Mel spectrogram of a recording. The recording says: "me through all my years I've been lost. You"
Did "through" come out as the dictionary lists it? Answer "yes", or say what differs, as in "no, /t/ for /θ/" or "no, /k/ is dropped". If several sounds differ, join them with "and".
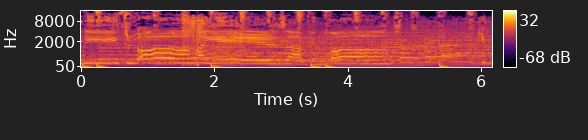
yes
